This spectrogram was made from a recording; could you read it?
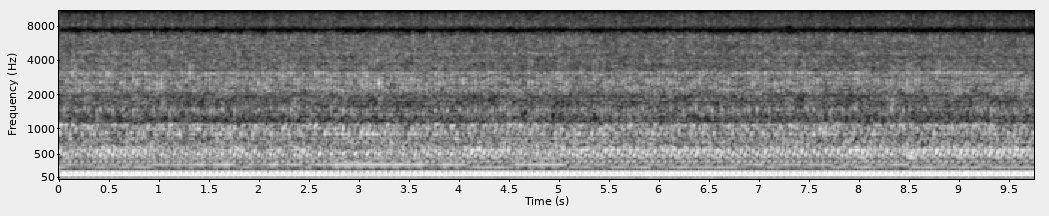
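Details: Toyota Supra idling cold just after new downpipe install and cold start: deep steady exhaust drone, even slightly raised idle, no ticks or knocks; idle sounds similar to before the downpipe.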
